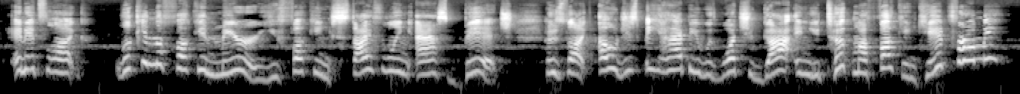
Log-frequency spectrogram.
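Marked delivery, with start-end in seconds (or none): 1.1-10.0 furious, higher and louder. Ranting about being told to just be happy with what you got: angry. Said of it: "fuck, I'm mad".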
